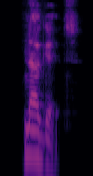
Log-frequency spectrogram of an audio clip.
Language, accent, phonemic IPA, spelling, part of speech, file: English, Australia, /ˈnʌɡət/, nugget, noun / verb, En-au-nugget.ogg
- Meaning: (noun) 1. A small, compact chunk or clump 2. A chicken nugget 3. A tidbit of something valuable 4. A small piece of tasty food, a tidbit 5. A type of boot polish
